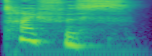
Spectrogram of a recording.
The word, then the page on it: typhus: British English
